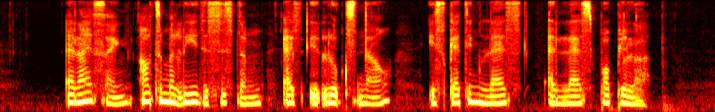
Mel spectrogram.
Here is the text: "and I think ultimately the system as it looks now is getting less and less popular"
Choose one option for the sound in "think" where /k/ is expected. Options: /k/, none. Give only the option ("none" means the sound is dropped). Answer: none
